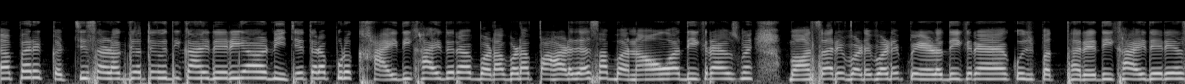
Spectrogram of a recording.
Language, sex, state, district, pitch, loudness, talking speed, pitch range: Hindi, female, Uttarakhand, Tehri Garhwal, 255 Hz, -17 LUFS, 220 wpm, 240-280 Hz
